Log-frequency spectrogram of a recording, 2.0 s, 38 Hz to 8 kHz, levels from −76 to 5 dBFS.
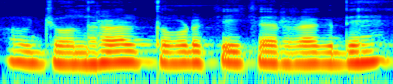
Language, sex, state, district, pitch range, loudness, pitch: Chhattisgarhi, male, Chhattisgarh, Rajnandgaon, 145-150 Hz, -13 LUFS, 150 Hz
